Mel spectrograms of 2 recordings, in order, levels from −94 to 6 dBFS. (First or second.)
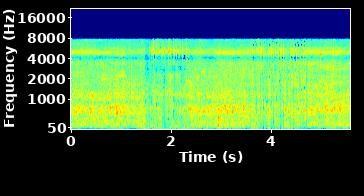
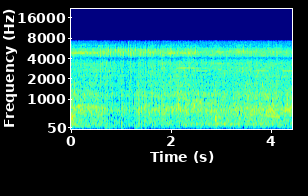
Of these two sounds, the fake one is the first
